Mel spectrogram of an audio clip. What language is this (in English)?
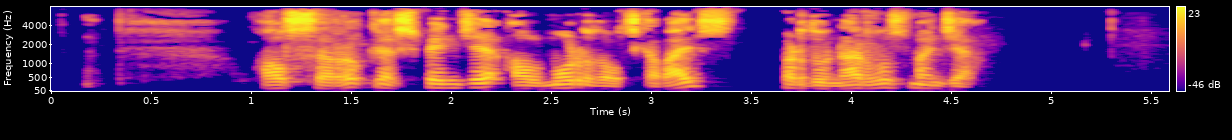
Catalan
